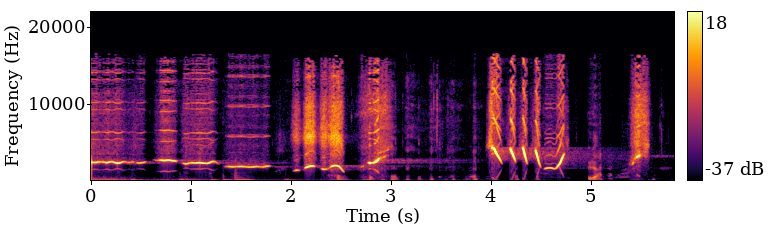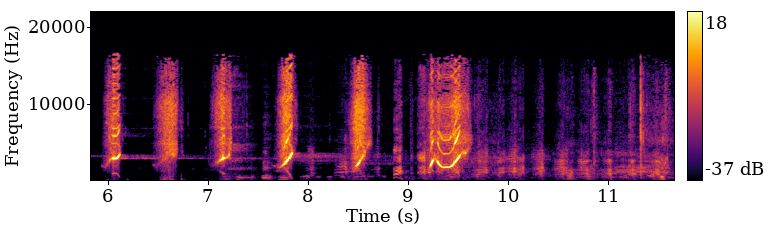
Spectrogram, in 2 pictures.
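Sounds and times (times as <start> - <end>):
person whistling a lively warbling tune: 0.0 - 3.3, 4.0 - 9.7
people laughing: 2.7 - 5.8, 6.9 - 11.6.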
